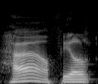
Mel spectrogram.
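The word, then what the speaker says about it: حافظ: In kullu nafsin lamma 'alaiha hafiz, jangan hafid ya, hafiz zo ya.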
